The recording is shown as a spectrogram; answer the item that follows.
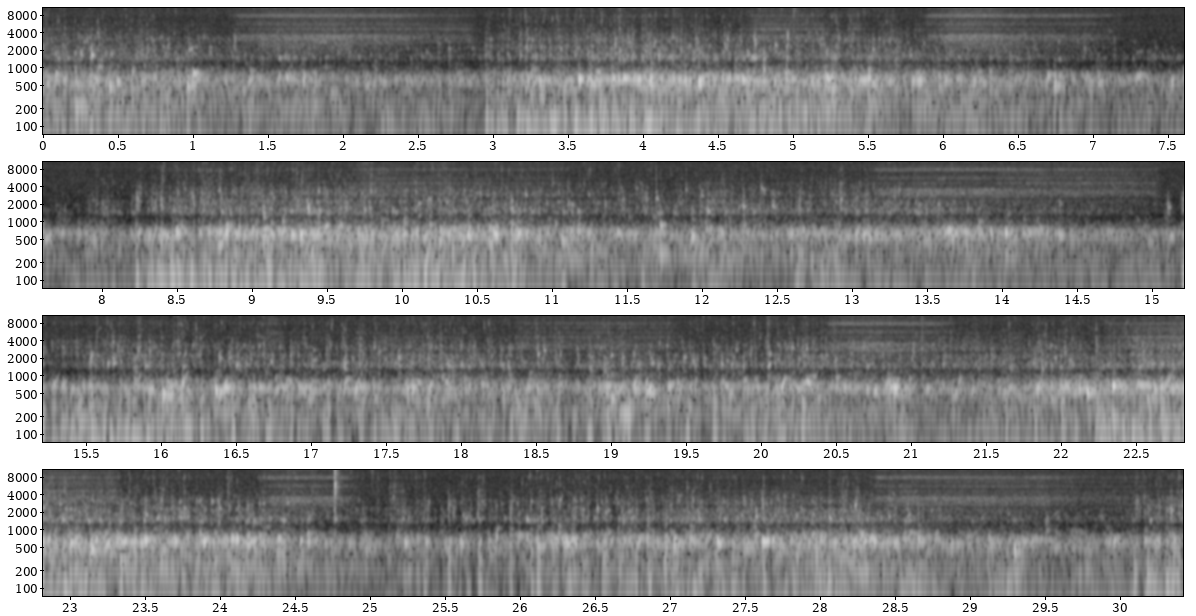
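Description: Underwater scuba breathing: bubbles rushing from a regulator's exhaust, swelling in surges of a few seconds every five to seven seconds with each exhalation.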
